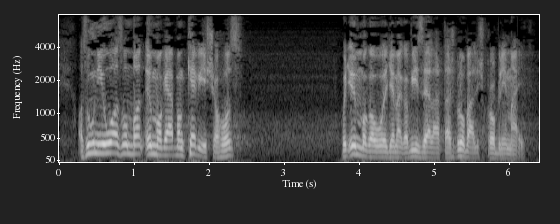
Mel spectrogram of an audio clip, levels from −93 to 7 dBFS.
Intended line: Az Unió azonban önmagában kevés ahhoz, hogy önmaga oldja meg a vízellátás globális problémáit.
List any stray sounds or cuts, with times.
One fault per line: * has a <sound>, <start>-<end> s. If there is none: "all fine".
all fine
